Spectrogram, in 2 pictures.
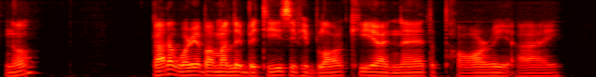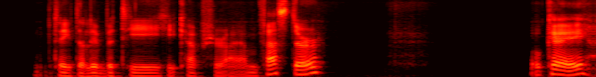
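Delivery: ordinary delivery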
